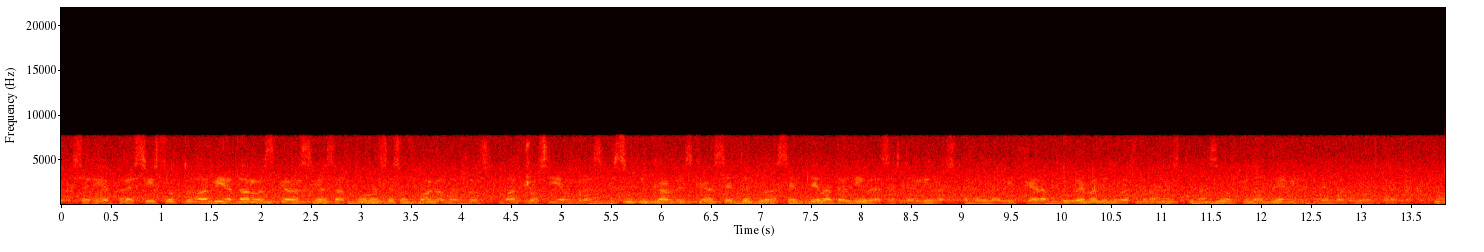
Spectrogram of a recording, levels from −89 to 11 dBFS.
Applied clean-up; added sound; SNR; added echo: none; Stream + Organ; 1 dB; none.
